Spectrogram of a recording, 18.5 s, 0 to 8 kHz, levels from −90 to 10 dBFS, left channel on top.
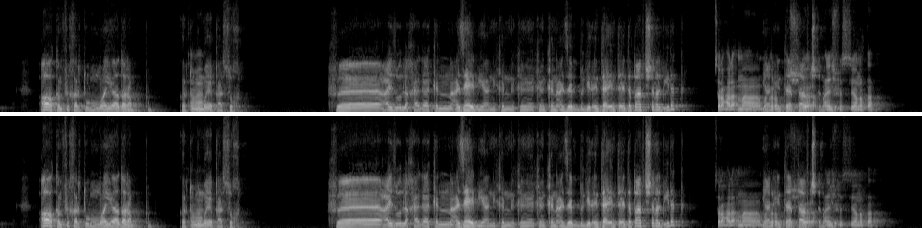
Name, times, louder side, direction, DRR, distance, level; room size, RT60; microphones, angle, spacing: voice 1, 0.8-3.0 3.6-4.8 6.6-13.5 15.3-16.3 16.6-16.8, right 1 dB, 15° right, 11 dB, 1.1 m, -30 dB
voice 2, 3.8-4.1 14.3-17.5, left 2 dB, 80° left, 8 dB, 2.1 m, -33 dB
27.5 x 13.0 x 9.9 m, 0.76 s
head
